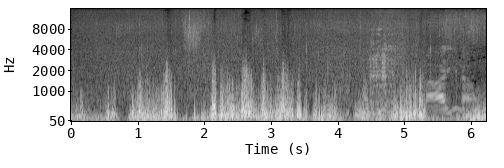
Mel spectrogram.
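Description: People talking, the words not made out, with a short wavering call a little before the end.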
